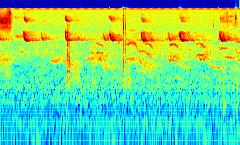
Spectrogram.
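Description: Small birds chirping and twittering: many short, high chirps in quick, irregular succession.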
